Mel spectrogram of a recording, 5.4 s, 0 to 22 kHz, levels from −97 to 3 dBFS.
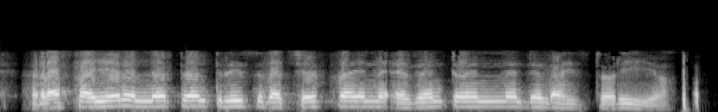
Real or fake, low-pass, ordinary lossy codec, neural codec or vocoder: real; 7.2 kHz; AAC, 16 kbps; none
